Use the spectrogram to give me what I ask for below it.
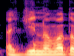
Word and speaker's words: Ajinomoto: Allí, no, con J, Ajinomoto, pero se pronuncia Ajinomoto porque una vez fui a,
